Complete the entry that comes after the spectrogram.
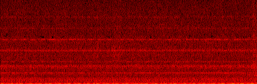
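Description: Snowdon Mountain Railway train running: a low, steady rumble with a fast, even throb.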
